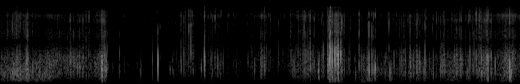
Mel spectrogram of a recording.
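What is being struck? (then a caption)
Thin plastic film wrapped over a microphone. Furry puppet hands squeeze and crinkle thin clear plastic film wrapped over a microphone head. The result is a steady stream of dense, bright crinkling and crackling with no low end, broken by a sharp loud crunch at about one second, a brief near-quiet lull, and another loud burst just past three seconds.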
